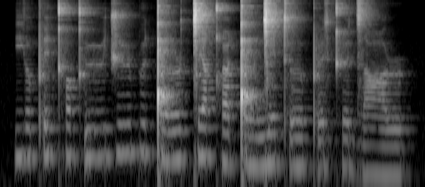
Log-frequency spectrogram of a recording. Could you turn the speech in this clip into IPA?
j ɵ˨ pʼ e˦ kʰ ɔ˨ kʼ ʉː˨ t͡ʃ ʉː˦ p ʉ˦ ǃ ɵː˨˦ ɹ ǀ e˦˨ qʰ y˨ ǃ ɵː˨ ŋ͡ǀ e˦ tʼ ɵː˨ pʼ ø˨ s kʰ ø˨ d͡z ɑ˨ ɹ

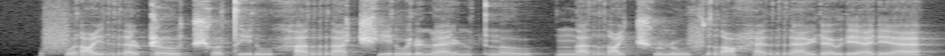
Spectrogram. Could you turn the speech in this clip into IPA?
f ɤ ɾ ɑ i̯ r æ u̯ ʈ ɤ u̯ t͡ʃʰ ɤ t i ɾ u h a r a t͡ʃʰ i ɾ u ɾʲ a ɳ æ i̯ ɳ a ʈ n̪ ɤ u̯ | n̪ a r ɑ i̯ t͡ʃʰ u ɳ u f r ɑ h æ r æ y̯ ɾʲ ɑ u̯ ɾʲ æ ɾʲ æ

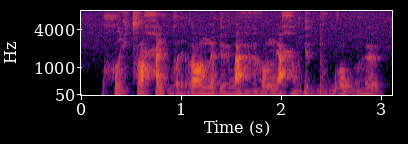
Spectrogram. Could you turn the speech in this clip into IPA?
x o ç t͡s ɔ ħ i ɡʷ i r ɔ n ə ɗ y w a ɦ a̤ ɦ o n ɛ ħ ɔ̤ ɗ y ɡ͡b o ɡ͡b o w o̤ ɦ ø

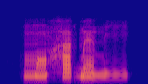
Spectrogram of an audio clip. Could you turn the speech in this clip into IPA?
m ɔ̃˦ h a˦ ɡ͡b ɛ̃˦˨ n i˧

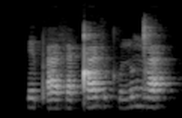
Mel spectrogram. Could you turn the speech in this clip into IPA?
e pʼ a s a ǃ a s u kʷʰ e n u ŋ͡ǀ a

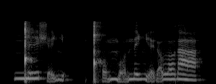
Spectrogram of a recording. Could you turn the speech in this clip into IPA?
ŋ͡ǃ i ʃ ḛ ʎ | ǃʰ o̰ m o̰ n e ʎ ḛ ɾʲ ə̰ lˠ o ɾ a

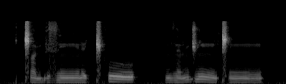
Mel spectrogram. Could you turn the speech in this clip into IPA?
ǁ ã bʲ ə z ĩː ɾ i ǁʰ u | n z ɛ̃ n d͡ʒ ĩː ǁ ĩː

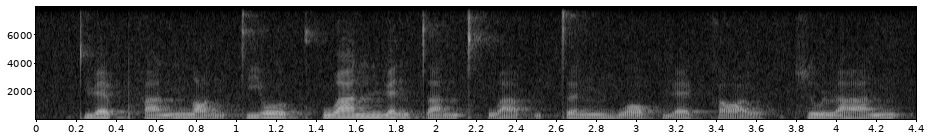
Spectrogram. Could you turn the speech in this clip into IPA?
t̪ ɥ ɛ˥˩ pʰ a˧˥ n n̪ ɑ˨˩ ŋ t̪ j o˥˩ ʊ̯ kʰ w a˥ n n̪ ɥ ɛ˨ n t̪ a˧˥ n t̪ʰ w ä˨˩ p i˦ t̪ ə˥ n m w ɔ˥˩ p ɥ ɛ˥ k ɑ˥˩ ʊ̯ | t͡s u˥˩ ɻ a˧˥ n

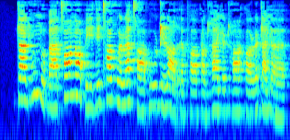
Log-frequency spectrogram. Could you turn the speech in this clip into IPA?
ʈ aː˧ ɖʱ u˦ ŋ o˨ ɓ aː˨ tʰ ɑː˦ ŋ ɑ˦˨ p eː˨ d e˧ tʰ ɑ˦ χʷ a˧ ɭ a˦ tʰ ɑː˨ ɓ uː˧ ʈ e˨˦ ɭ ɑː˨ r ɐ˨ pʰ ɒː˨ k ɑ˨ ɖʱ aː˧ j ə˨˦ ɖʱ ɑː˨ k ɒː˨ ɭ ɐ˦ ʈ a˨˦ j ɐː˨

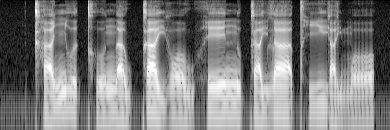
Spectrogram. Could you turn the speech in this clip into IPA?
kʰ a˩˧ ɲ u˥˨ ə̯ kʰ o˩˧ n a˧˩ w k a˥˨ j ʋ ɔː˧˩ w h eː˧˥ n u˥˨ k a˧ j l aː˥˨ t̪ʰ iː˧˥ j a˩ j m ɔː˩˧

